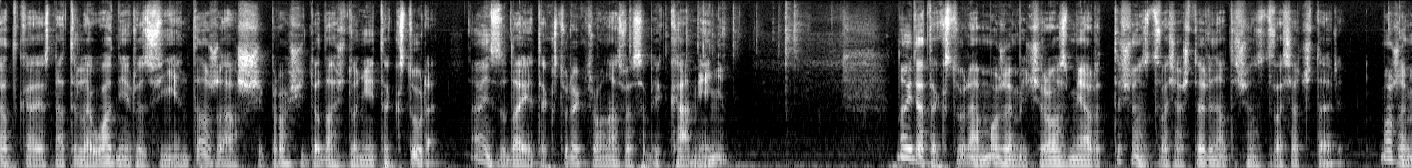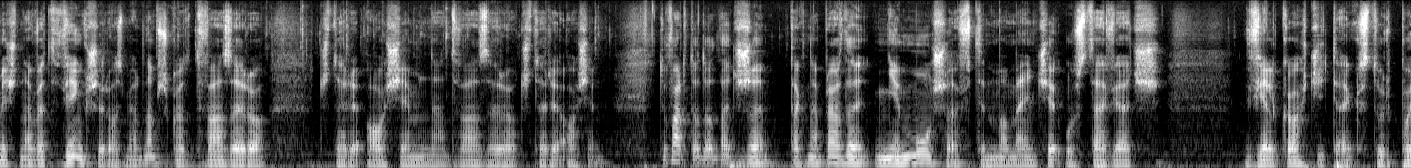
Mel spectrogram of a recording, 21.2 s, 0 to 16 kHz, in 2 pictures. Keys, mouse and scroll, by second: 2.5 click.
